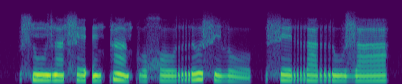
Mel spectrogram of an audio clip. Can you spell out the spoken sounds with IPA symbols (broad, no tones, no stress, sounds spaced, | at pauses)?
s ũ z ã ɬ e ʔ ẽ k ã k u χ o r ɯ s i l o | s e r a r u z a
